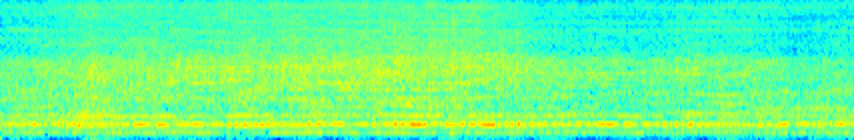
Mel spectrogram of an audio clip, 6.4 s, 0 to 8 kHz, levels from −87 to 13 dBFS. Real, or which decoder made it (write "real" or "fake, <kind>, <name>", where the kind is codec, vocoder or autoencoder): fake, codec, SNAC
